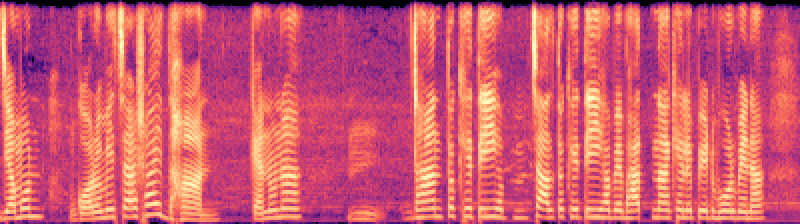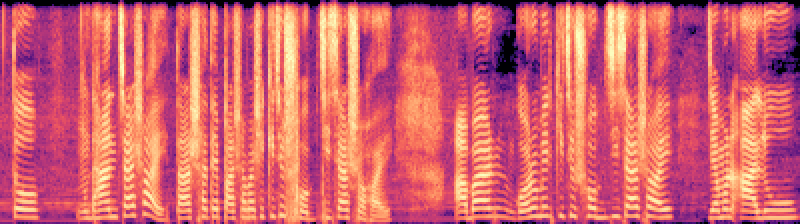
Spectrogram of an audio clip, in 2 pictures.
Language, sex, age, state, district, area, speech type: Bengali, female, 30-45, West Bengal, South 24 Parganas, rural, spontaneous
